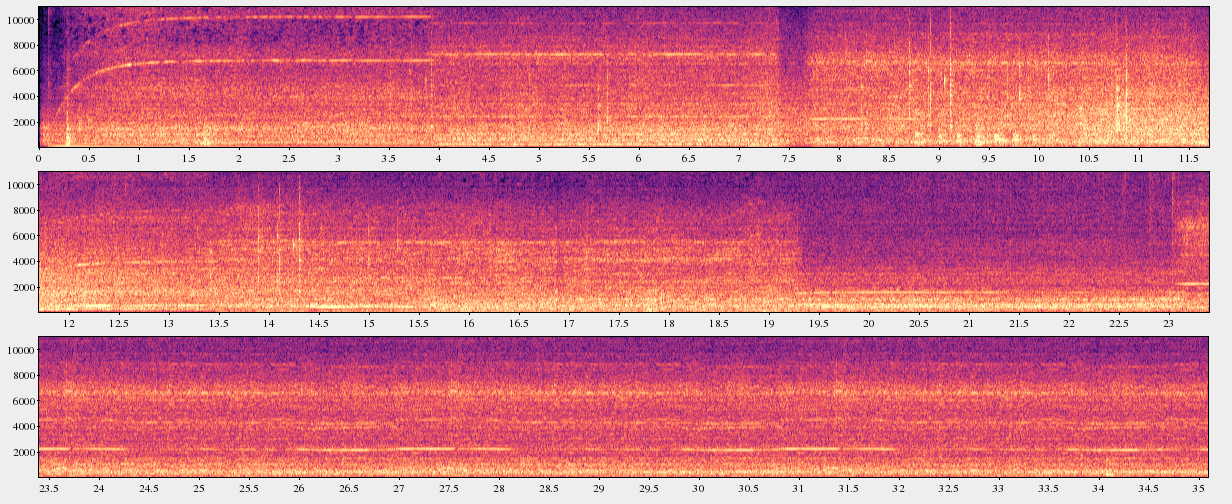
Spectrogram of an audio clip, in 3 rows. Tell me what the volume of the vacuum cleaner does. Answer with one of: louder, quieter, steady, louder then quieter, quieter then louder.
steady.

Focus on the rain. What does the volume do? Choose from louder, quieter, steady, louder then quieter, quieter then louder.
louder then quieter.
